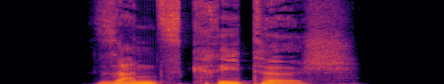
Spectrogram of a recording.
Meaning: Sanskrit
- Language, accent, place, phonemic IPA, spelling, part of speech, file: German, Germany, Berlin, /zansˈkʁɪtɪʃ/, sanskritisch, adjective, De-sanskritisch.ogg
